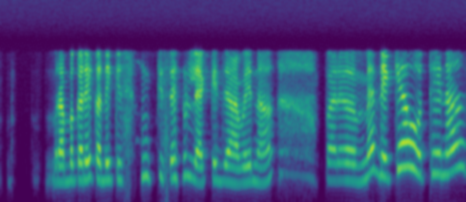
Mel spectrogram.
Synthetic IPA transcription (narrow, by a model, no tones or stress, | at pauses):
ɾɐbkɐɾekɐd̪ʱekɪskɪsenũlɛːked͡ʒaːʋenaːpɐɾmɛ̃ːd̪eːkʰijaɦot̪ʰena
